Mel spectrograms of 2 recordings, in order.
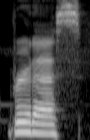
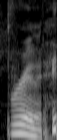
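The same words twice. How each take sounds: First: Louder name call. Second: Said in the usual way. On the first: Real, not acted. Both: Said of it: "Did you have me at, like, A S M R level volume?".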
